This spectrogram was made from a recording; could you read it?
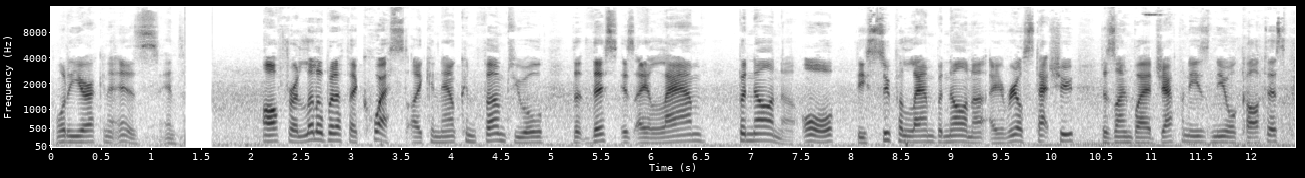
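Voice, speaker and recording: Phone in hand, this English vlogger makes wry jokes to the camera as he moves through stations and city streets in casual travel commentary. He speaks at a normal speed in a fairly high, fairly bright voice, with street noise around him.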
